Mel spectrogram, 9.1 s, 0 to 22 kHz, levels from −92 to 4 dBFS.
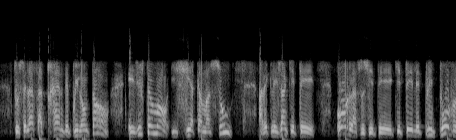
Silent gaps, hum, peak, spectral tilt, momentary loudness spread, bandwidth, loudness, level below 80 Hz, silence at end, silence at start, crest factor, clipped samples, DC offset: none; none; -14 dBFS; -7 dB/octave; 5 LU; 7.2 kHz; -29 LUFS; -60 dBFS; 0 s; 0.1 s; 14 dB; under 0.1%; under 0.1%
